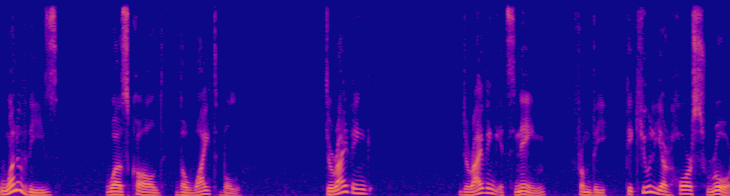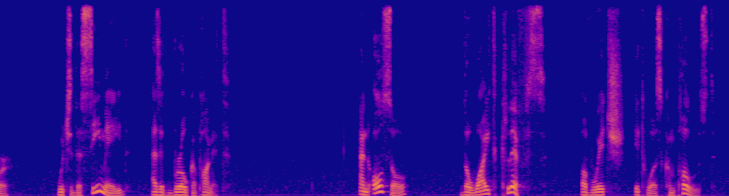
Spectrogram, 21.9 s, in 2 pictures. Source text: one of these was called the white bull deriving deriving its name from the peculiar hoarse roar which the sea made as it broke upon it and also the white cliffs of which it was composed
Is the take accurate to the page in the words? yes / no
yes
